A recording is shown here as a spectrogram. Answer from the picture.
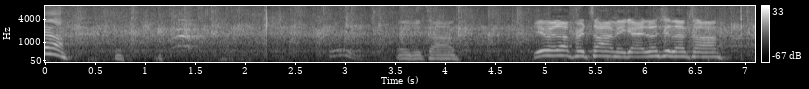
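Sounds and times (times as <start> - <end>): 
audience applause welcoming a pastor: 0.0 - 7.1
speech: 0.2 - 1.4, 2.8 - 4.3, 4.9 - 6.9.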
